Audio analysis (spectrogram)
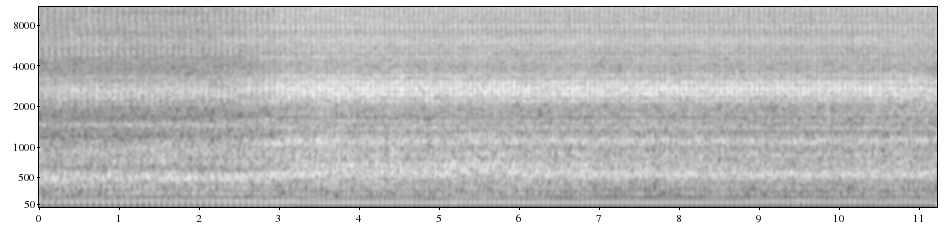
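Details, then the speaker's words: Yamaha NMAX 155 V2 after replacing the CKP sensor, repairing its wiring and derusting the magneto: starts easily on one click and holds a low idle, but the beat is uneven and lumpy. Rough idle still unresolved. "Kung mapapansin niyo hindi na nga hirap paanderin ang motor. One click na nga ito pero may problema pa rin sa idle."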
